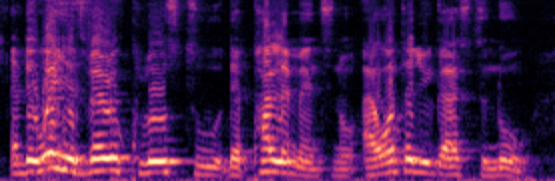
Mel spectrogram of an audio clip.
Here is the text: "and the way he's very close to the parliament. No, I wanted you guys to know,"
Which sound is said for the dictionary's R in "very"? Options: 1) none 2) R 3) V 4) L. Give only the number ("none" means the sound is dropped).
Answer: 2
